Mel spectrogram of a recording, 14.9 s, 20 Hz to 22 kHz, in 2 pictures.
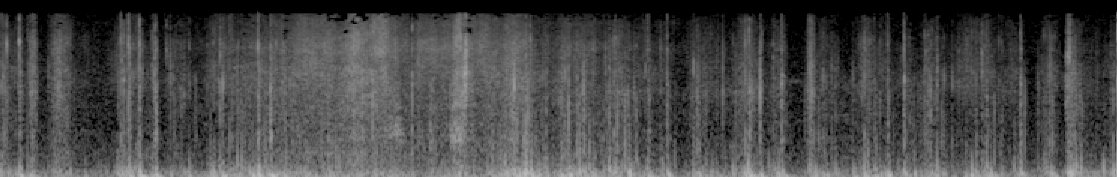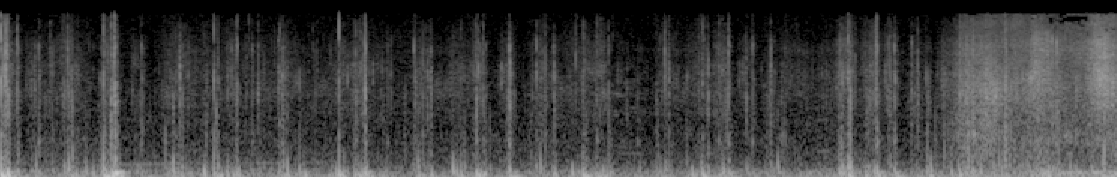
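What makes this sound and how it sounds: Latex-gloved fingertips tap and scratch on the cover art of a small, hollow plastic Pokémon Sword Switch game case held close to the mic. The result is a quiet, continuous stream of soft, dull taps and scratchy rustling, heavy in low tones, with each tap dying away quickly. A few sharper, louder taps stand out around 7.5 and 8.2 seconds.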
